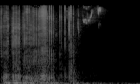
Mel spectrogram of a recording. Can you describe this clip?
Squeaks made by running a finger across a stretched plastic grocery bag
plastic, squeak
